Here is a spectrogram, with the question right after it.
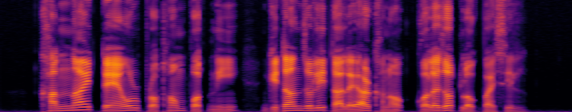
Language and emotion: Assamese, neutral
